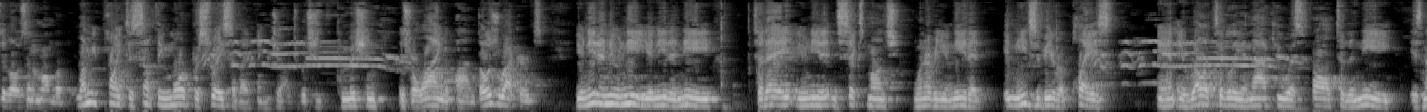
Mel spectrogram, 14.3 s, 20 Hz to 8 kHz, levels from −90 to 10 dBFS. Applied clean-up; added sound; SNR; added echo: classical method log-MMSE.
